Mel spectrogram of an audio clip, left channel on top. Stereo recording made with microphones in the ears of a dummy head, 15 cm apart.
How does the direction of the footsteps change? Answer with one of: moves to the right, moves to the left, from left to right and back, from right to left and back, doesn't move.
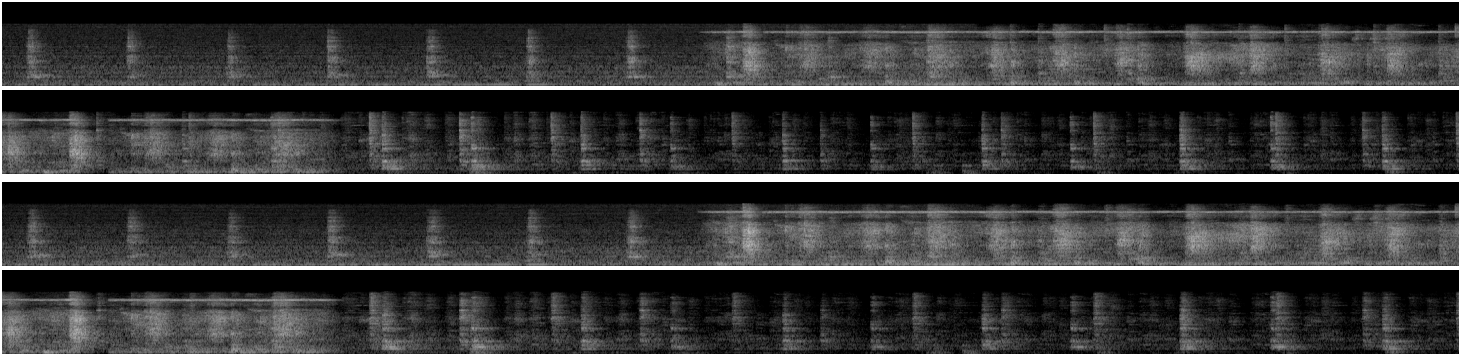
from right to left and back.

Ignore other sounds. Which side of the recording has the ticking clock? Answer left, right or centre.
left.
